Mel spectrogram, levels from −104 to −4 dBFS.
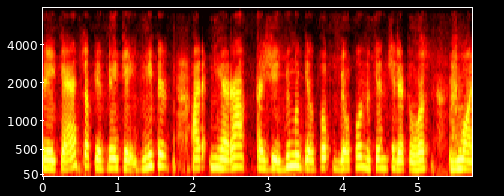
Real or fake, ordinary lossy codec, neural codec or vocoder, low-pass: fake; Opus, 64 kbps; codec, 44.1 kHz, 1.7 kbps, Pupu-Codec; 7.2 kHz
